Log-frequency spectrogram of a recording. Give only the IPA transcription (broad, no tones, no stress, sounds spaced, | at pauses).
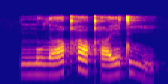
nː u l ʌː qʰ ɯː qʰ eː t i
